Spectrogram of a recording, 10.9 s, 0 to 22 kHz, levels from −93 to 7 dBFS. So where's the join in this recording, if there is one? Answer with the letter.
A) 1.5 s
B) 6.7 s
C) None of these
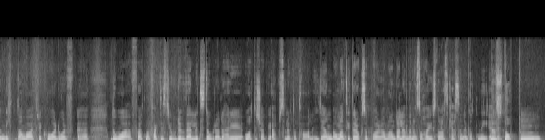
B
